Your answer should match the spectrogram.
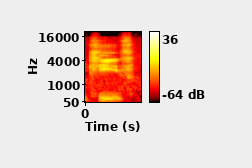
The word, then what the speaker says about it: Kyiv: It's like everyone's calling it Kiev for so long. It's actually Kyiv, not Kiev.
